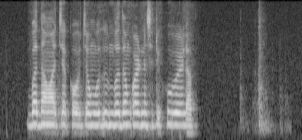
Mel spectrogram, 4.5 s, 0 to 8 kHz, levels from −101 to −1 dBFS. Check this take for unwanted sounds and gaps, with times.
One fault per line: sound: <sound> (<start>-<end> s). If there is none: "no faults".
sound: squeak (3.6-4.4 s)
